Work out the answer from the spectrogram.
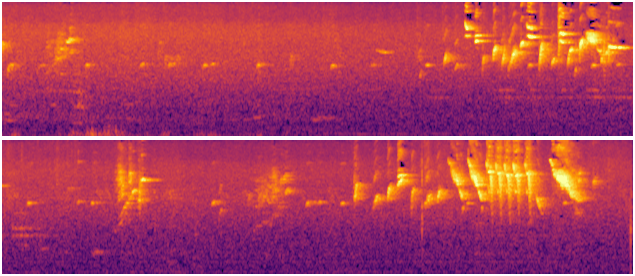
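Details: Moulting European goldfinch singing naturally in late summer: scattered high twittering phrases, then quicker tinkling runs and buzzy trills building toward the end, with quiet gaps between bursts.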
